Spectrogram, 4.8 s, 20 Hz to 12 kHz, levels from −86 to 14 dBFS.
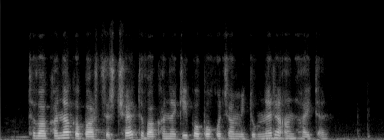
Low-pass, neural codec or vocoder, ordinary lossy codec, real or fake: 7.2 kHz; none; Opus, 16 kbps; real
